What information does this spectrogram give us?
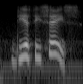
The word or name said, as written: dieciseis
